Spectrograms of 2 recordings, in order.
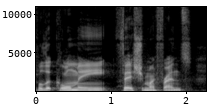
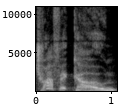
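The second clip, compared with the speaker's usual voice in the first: put-on yelling, high and sudden; 12 semitones higher than usual. Describing a plan to call out at another speaker in the street: imagined yell. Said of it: "I'll just yell something like".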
